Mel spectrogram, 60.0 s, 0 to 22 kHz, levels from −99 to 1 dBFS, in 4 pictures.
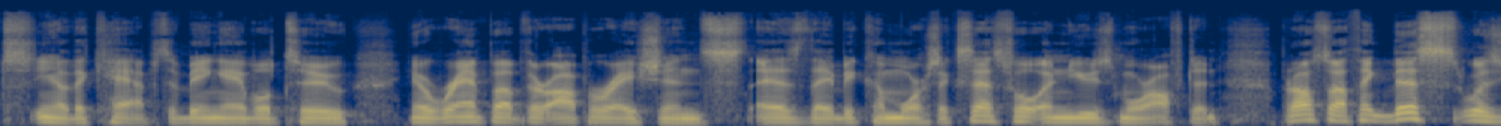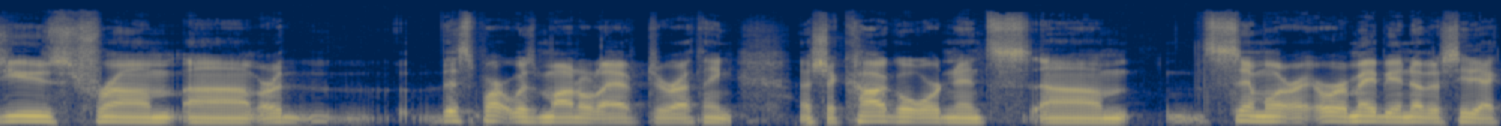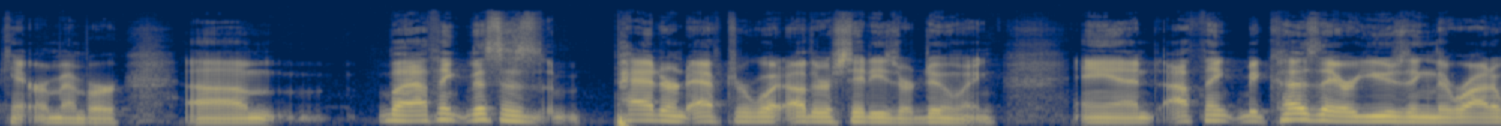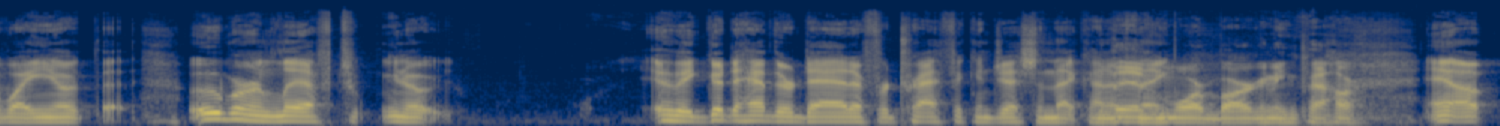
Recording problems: wrong speed, natural pitch; too slow; 0.5 times normal speed

